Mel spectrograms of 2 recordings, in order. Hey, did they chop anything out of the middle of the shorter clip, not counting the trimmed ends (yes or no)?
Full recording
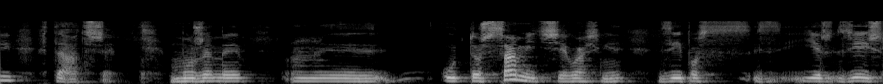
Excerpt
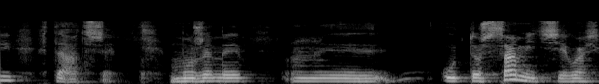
no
